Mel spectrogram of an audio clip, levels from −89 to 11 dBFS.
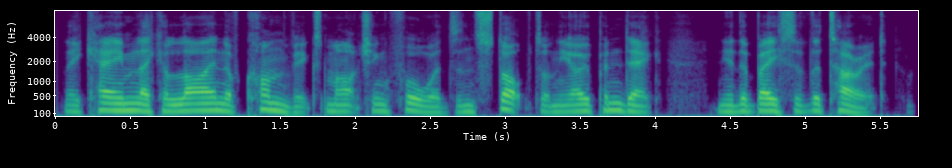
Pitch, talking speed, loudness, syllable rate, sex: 135 Hz, 220 wpm, -18 LUFS, 5.3 syllables/s, male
